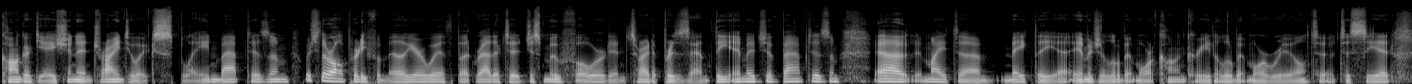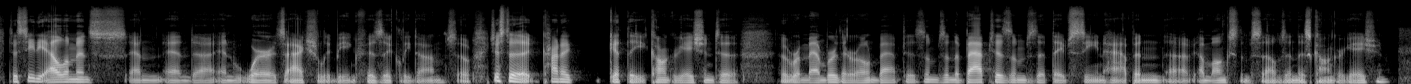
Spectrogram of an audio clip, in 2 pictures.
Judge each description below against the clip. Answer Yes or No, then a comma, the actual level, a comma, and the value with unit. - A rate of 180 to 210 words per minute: Yes, average, 185 wpm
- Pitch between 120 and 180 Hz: No, low, 100 Hz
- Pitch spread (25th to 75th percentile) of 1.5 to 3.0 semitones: Yes, average, 2.7 semitones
